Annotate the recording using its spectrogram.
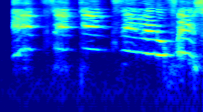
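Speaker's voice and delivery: tiny squeaky itsy little voice, very high pitch. Showing a tiny clay face they made, in a small voice. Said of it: "Have to talk in a small voice when you do this".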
